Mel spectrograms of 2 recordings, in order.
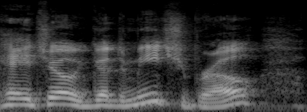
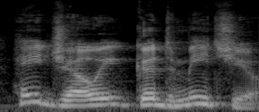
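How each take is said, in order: First: It is said in Crush's surfer voice. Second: It is said in his normal voice.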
